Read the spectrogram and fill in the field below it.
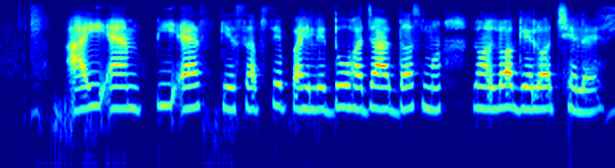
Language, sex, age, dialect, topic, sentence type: Maithili, female, 18-24, Angika, banking, statement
